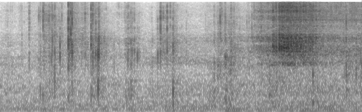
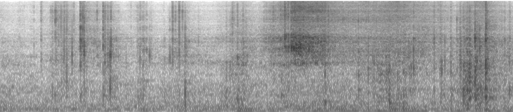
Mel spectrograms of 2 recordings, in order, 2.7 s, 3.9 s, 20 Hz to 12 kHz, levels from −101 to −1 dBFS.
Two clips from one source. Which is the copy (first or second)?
second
